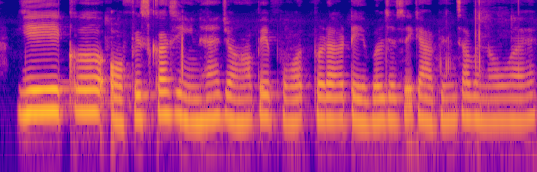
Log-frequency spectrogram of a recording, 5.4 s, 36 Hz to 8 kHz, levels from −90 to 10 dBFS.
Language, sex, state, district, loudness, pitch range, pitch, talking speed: Hindi, female, Punjab, Kapurthala, -16 LUFS, 185-205 Hz, 195 Hz, 190 wpm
